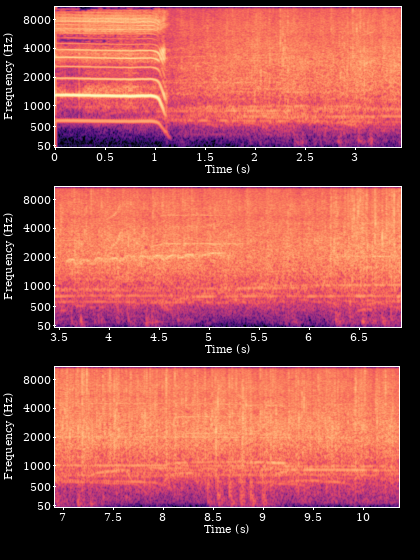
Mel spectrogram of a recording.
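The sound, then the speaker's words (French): An audience at a stand-up comedy show in Paris applauds and cheers a comedian, with a brief loud sustained musical tone at the start giving way to dense, steady clapping that holds strong throughout. “merci de faire une ovation à l'incroyable, la formidable”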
